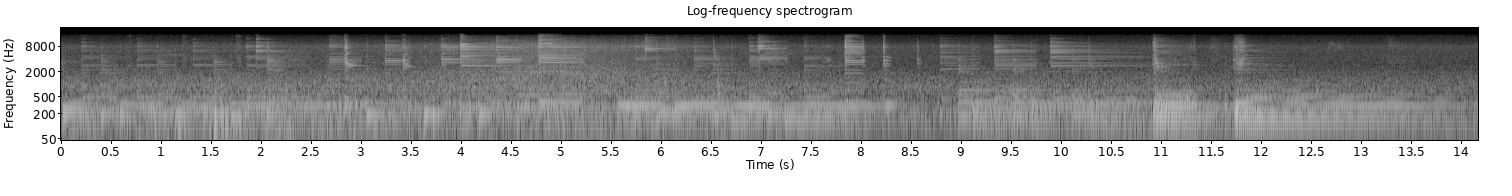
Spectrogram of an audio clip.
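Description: Acoustic guitar playing chords with the notes left ringing, in an instrumental passage with no singing. There is a brief lull about two-thirds of the way through, then two sharply struck chords.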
